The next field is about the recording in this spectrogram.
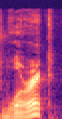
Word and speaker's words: Warwick: I keep saying Warwick Davis. I think it's pronounced Warwick. – Warwick. Yeah. – But it's spelled Warwick with a W in it.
